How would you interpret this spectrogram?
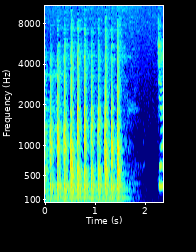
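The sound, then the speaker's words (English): A rapid series of about ten loud, resonant knocks on a wooden door, evenly spaced, then a short pause before a voice begins to speak. “I'm sorry it took me so long to answer the door, but I didn't realize it was you.”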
